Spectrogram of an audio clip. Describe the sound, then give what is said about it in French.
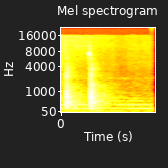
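Two quick knocks on a door, firm and evenly spaced a quarter second apart, followed by quiet with a low steady hum. “Après une pause devant la porte, Lila frappa.”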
